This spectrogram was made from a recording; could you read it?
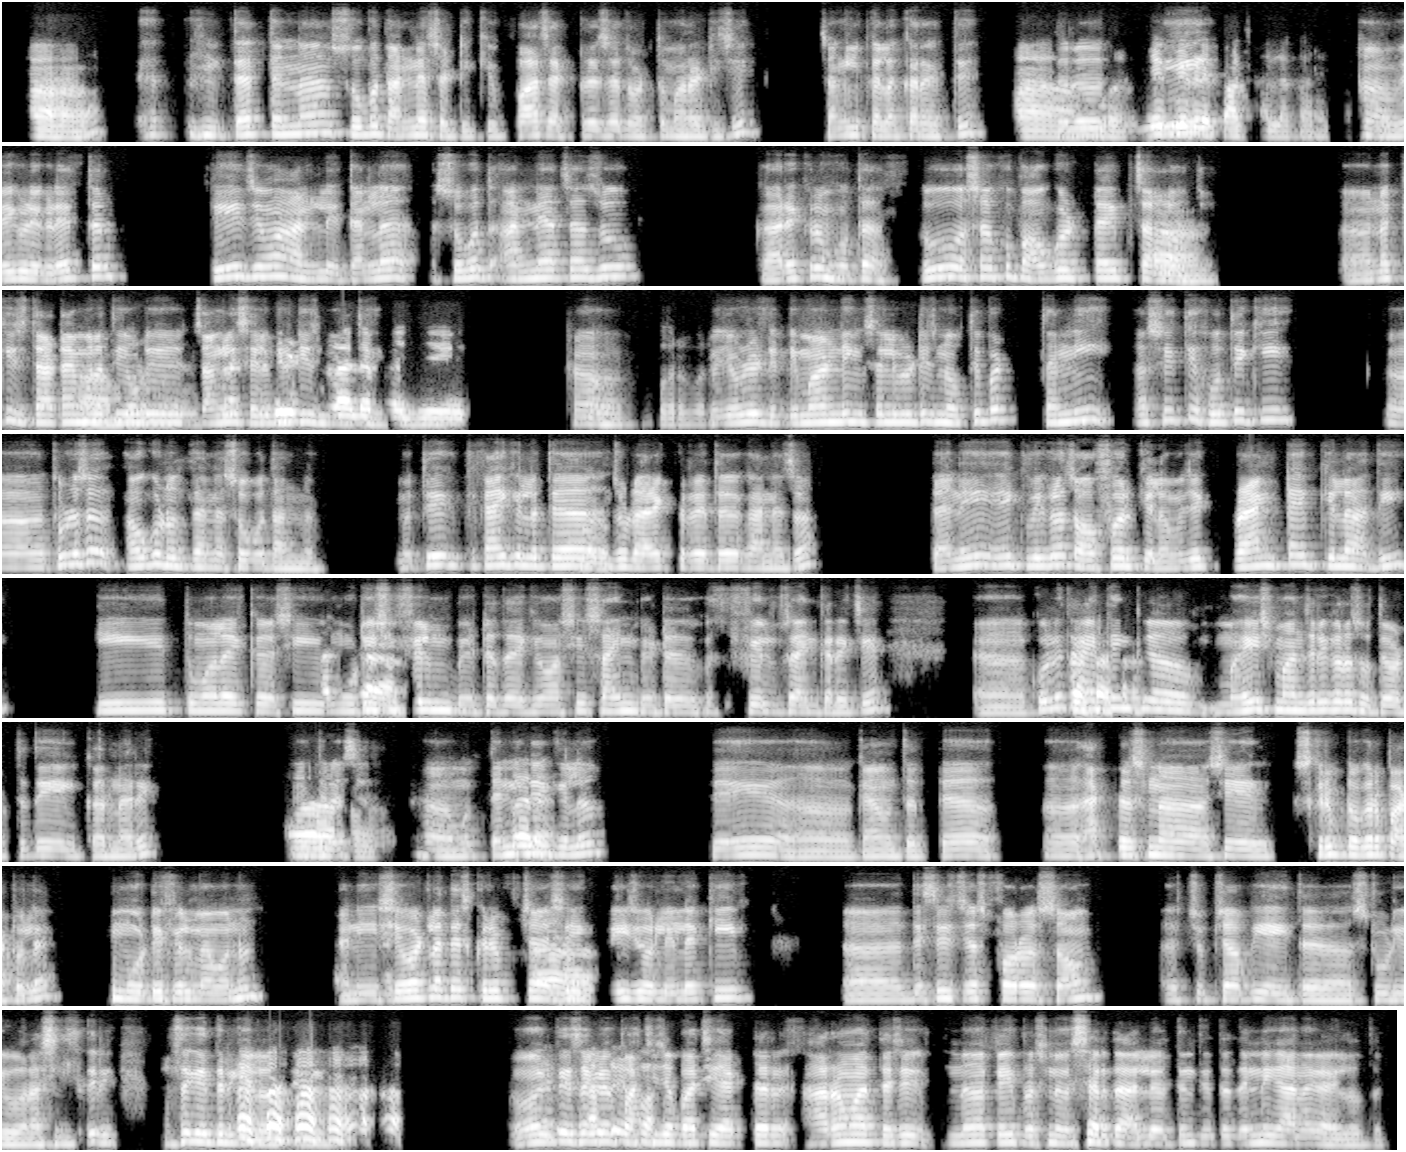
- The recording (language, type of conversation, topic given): Marathi, podcast, कोणतं गाणं ऐकून तुमचा मूड लगेच बदलतो?
- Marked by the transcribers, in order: throat clearing; tapping; in English: "ऑफर"; in English: "प्रँक"; in English: "फिल्म"; in English: "फिल्म"; laugh; laughing while speaking: "मोठी"; in English: "फिल्म"; in English: "थिस इस जस्ट फोर अ सोंग"; "साँग" said as "सोंग"; in English: "स्टुडिओवर"; laughing while speaking: "अशी स्क्रिप्ट, असं काहीतरी केलं होतं त्यांनी"; laugh; laughing while speaking: "अरे, बापरे!"; laughing while speaking: "विचारता"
